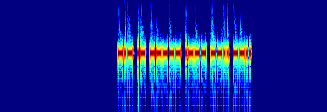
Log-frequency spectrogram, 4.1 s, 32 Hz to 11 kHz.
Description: Morse code, heard as a keyed tone, about 60 wpm, 700 Hz. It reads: KA0JZZ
